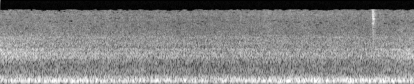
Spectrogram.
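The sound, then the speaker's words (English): A steady, low rumble of car traffic at a roadblock checkpoint where cars are checked, in the West Bank settlements, engines droning continuously at a moderate level with no distinct pass-bys standing out and no voices. “This is one of the roadblocks that kind of ensure that the cars get checked to see that no terrorists are coming in.”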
